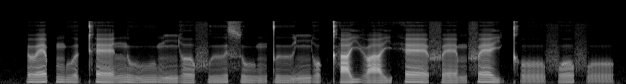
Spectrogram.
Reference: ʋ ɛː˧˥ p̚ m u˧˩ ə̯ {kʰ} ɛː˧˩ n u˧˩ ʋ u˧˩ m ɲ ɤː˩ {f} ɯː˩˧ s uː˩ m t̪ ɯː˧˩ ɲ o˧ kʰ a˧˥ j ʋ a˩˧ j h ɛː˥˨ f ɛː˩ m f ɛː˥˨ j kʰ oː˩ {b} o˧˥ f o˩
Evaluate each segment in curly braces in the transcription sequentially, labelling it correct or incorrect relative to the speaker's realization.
correct, correct, incorrect: f

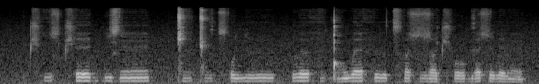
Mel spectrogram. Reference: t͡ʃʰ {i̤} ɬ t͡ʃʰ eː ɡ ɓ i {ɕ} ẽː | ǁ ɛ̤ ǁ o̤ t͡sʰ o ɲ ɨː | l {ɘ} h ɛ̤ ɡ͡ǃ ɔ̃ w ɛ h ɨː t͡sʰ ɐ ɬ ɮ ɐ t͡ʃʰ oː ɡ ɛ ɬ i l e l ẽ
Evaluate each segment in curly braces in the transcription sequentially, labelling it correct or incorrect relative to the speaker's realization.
correct, correct, correct

